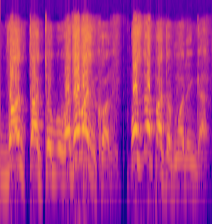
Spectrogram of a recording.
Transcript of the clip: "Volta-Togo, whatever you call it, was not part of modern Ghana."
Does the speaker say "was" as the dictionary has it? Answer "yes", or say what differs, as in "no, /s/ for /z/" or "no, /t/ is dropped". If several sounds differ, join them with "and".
no, /s/ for /z/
